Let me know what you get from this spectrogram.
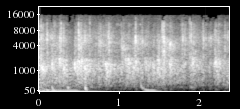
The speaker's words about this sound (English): All right. So we applaud? I think so.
